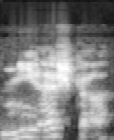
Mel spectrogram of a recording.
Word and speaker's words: Mishka: of the flu and Mishka which is pronounced me ishka it was very kitten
